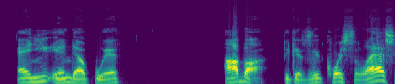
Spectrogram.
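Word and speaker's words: אבא: And then you have the B consonant with the A vowel and you end up with abba because of course the last letter alf is silent. Aba, father.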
